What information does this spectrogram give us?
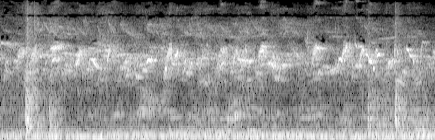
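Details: Red-whiskered bulbuls competing in song at a gathering of bird keepers. Quick overlapping whistled notes and chirps fill the air. Occasional sharp clicks and a background hum of people talking.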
